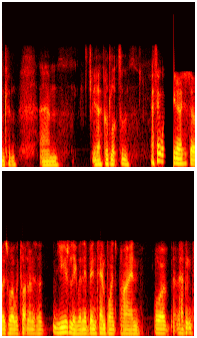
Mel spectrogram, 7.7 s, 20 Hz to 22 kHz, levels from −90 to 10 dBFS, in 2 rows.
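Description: At 3.22 s the speech fades out within a few tens of milliseconds and stays silent until 3.44 s. This 220 ms handover gap happens because the call is passed between networks and no speech frames arrive during the switch. Unlike packet loss with concealment, there is no buzzy filler. The audio simply stops.

From 3.44 s to the end there is a fallback to narrowband. The speech had been light-damage HD Voice with a bright, fairly clear top. Now it has nothing above 4 kHz and sounds duller and rougher, which fits AMR-NB at about 7.4 kbit/s. A low-rate wideband codec would still keep some band up to 7 kHz. Here the top is cut off completely.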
